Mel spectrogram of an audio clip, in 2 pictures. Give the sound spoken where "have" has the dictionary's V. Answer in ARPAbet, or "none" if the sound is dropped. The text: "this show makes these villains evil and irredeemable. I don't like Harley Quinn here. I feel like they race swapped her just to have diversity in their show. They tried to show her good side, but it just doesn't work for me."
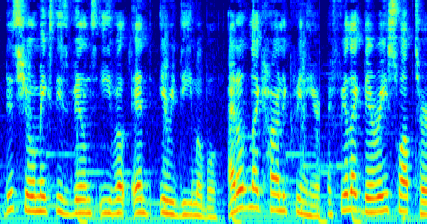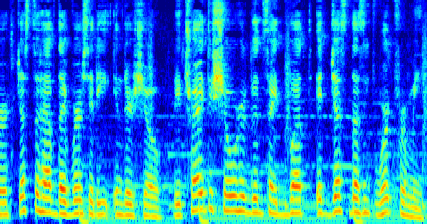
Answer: V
